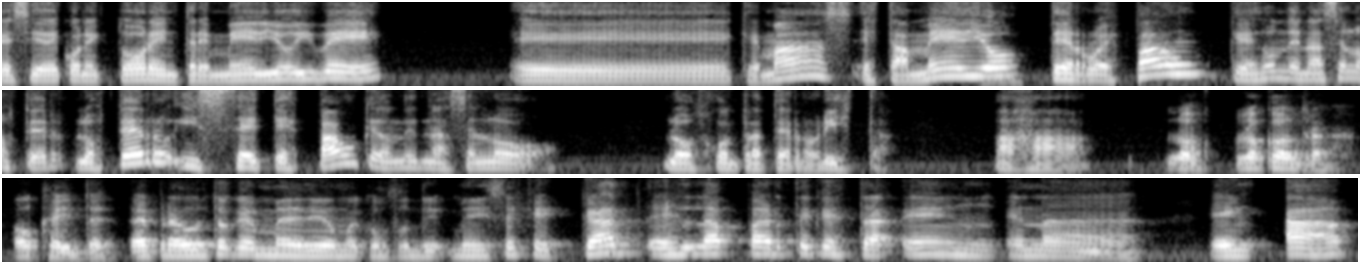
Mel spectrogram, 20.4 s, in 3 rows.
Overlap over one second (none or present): none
